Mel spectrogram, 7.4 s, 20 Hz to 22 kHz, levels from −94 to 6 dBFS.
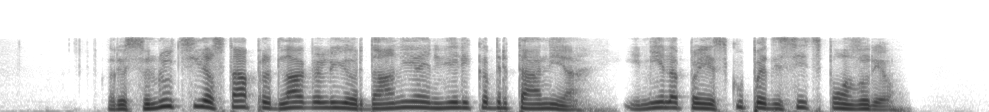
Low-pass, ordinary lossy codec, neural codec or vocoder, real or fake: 5.4 kHz; none; codec, 44.1 kHz, 2.6 kbps, DAC; fake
